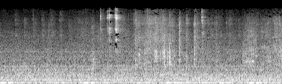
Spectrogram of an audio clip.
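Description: A steel spoon stirring grated cucumber and curd in a stainless-steel bowl: light scrapes and clicks of spoon on metal, with one sharper click a little past two seconds in.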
